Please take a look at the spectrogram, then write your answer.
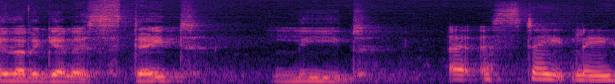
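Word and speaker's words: Estately: again a state lead a stately so it's spelled estate ly well it's stately yeah so e-s-t-a-t-e-l-y yes Property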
